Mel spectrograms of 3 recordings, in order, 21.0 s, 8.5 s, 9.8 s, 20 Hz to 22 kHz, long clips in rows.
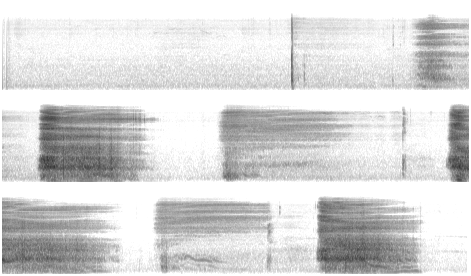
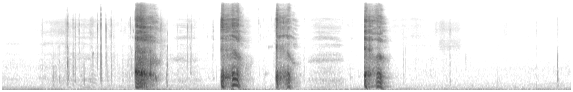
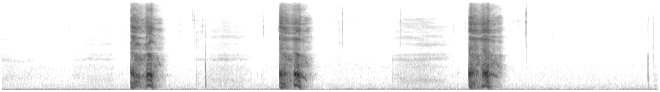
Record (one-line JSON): {"exhalation_length": "21.0 s", "exhalation_amplitude": 16091, "exhalation_signal_mean_std_ratio": 0.34, "cough_length": "8.5 s", "cough_amplitude": 10111, "cough_signal_mean_std_ratio": 0.27, "three_cough_length": "9.8 s", "three_cough_amplitude": 12690, "three_cough_signal_mean_std_ratio": 0.24, "survey_phase": "alpha (2021-03-01 to 2021-08-12)", "age": "45-64", "gender": "Female", "wearing_mask": "No", "symptom_cough_any": true, "symptom_fatigue": true, "symptom_headache": true, "symptom_onset": "12 days", "smoker_status": "Current smoker (1 to 10 cigarettes per day)", "respiratory_condition_asthma": false, "respiratory_condition_other": false, "recruitment_source": "REACT", "submission_delay": "2 days", "covid_test_result": "Negative", "covid_test_method": "RT-qPCR"}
